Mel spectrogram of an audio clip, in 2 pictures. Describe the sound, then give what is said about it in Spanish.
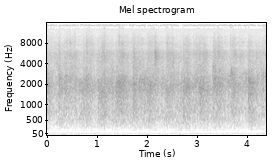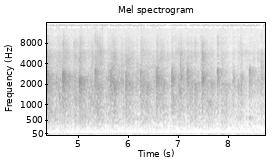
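An audience at a Spanish-language church sermon applauds with dense, even clapping that holds steady and unbroken throughout, with no voices rising above it. “Dale ese aplauso al Rey”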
